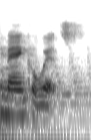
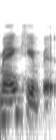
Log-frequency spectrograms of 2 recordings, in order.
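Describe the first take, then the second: First: The name is pronounced in an anglicized way. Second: The name is pronounced in a European way. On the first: This is the speaker's own habitual pronunciation. "I say it that way" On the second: This is how a linguistically sophisticated family member said it. "some very European and very probably accurate"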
